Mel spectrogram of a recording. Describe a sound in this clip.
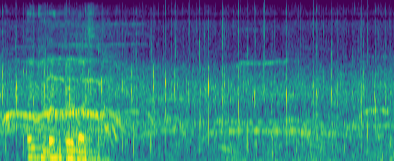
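A crowd cheers and whistles loudly in a large echoing hall.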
